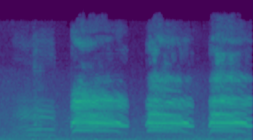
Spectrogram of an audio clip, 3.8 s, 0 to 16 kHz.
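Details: Caspian tern at Tararu, Coromandel, New Zealand, giving three loud, harsh, rasping calls, each about 0.7 seconds long and spaced roughly a second apart, over a steady low hum.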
